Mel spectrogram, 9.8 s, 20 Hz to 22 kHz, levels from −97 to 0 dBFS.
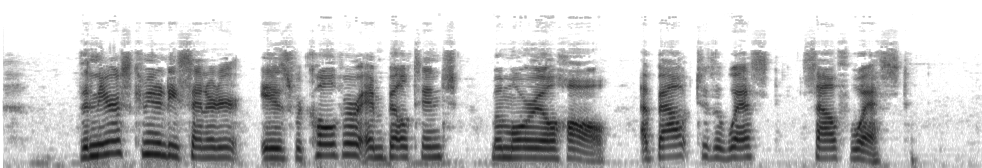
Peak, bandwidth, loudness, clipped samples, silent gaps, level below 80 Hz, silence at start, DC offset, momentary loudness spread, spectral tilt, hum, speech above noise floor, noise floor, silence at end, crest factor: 0 dBFS; 7.8 kHz; -14 LUFS; under 0.1%; none; -60 dBFS; 0.8 s; under 0.1%; 12 LU; -4 dB/octave; none; 54 dB; -68 dBFS; 0.85 s; 14 dB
